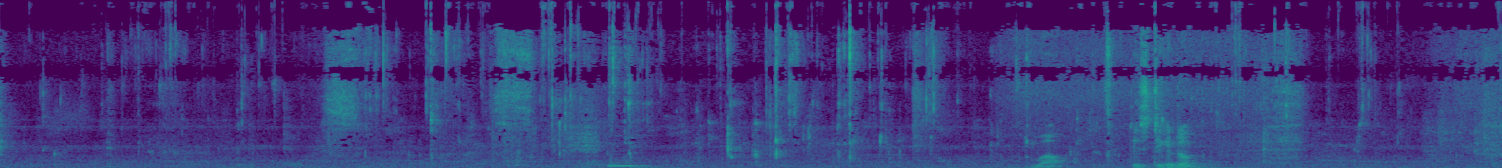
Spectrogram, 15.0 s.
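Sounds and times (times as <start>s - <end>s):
person chewing noodles: 0.0s - 15.0s.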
